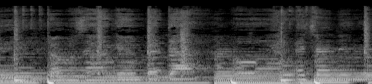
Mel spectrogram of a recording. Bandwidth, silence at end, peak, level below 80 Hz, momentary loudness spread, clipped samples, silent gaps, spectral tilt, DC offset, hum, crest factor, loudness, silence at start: 16.5 kHz; 0 s; -6 dBFS; -22 dBFS; 4 LU; under 0.1%; none; -5.5 dB/octave; under 0.1%; none; 14 dB; -20 LUFS; 0 s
